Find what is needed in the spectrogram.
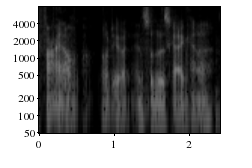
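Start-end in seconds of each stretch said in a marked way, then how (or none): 0.0-1.2 low, soft grudging agreement; reluctant guard. Acted. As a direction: give in under your breath, lightly acted. Guard gives in to order.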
